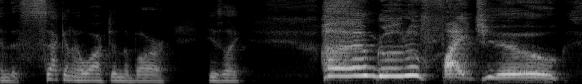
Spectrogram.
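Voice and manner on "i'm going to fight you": put-on drawn-out, very loud, high, slow drunken jeer. Retelling a drunk man picking a fight in a bar: imitating a drunk man. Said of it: "he was drunk".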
